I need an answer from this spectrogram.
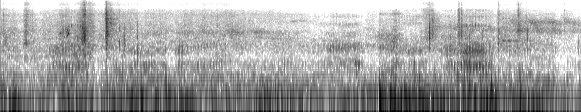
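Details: Homeless cat tapped on the back for the first time, answering with a steady low rumbling purr that continues throughout, with faint scattered higher rustles and clicks above it.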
